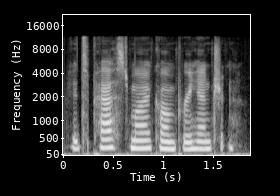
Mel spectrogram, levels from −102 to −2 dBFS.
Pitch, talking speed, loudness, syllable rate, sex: 220 Hz, 130 wpm, -15 LUFS, 4.4 syllables/s, female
